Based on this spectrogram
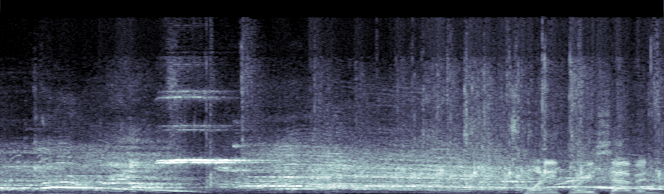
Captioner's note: whistle blares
